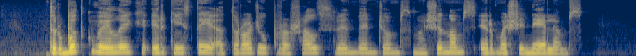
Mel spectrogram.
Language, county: Lithuanian, Vilnius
